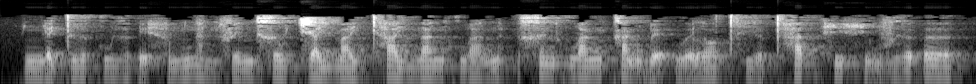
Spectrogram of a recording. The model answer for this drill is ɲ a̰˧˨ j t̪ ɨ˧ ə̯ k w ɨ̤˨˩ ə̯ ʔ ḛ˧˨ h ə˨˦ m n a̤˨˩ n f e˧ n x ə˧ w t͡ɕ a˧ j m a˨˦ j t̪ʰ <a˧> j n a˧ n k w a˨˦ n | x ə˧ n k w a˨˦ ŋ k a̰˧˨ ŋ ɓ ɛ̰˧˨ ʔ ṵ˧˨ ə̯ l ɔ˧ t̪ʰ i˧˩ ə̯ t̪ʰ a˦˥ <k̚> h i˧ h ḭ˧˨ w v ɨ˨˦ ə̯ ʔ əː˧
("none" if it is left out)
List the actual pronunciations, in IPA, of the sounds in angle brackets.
a˧, t̚

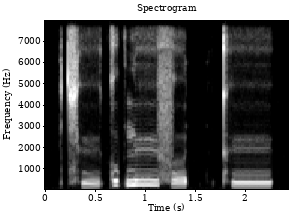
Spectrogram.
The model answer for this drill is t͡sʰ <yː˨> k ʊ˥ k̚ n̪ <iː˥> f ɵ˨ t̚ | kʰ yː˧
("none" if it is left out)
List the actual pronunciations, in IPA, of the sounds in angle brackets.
yː˨˩, yː˥

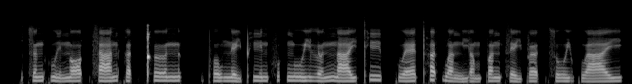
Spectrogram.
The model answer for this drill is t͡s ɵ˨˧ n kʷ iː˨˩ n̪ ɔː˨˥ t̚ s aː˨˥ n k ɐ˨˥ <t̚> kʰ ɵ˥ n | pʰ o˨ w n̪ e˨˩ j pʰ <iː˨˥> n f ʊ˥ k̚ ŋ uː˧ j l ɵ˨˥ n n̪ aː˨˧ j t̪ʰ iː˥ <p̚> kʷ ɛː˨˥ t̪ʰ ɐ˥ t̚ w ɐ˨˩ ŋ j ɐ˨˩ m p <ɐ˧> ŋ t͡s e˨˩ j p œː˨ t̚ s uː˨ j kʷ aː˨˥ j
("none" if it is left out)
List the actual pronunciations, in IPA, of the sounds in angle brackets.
t̚, iː˧, p̚, ɐ˧

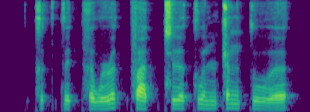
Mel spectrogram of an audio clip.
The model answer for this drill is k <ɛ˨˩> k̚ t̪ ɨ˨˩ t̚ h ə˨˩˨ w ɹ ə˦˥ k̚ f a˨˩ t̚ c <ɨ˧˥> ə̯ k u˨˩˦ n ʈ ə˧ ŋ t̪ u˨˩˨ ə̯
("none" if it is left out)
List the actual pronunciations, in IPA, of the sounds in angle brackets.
ə˨˩, ɨ˨˩˦

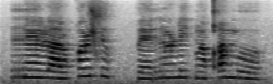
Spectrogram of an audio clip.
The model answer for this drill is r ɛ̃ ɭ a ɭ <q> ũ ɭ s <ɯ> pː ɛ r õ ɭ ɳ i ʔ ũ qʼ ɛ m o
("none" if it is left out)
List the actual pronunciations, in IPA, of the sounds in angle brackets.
q, ɯ

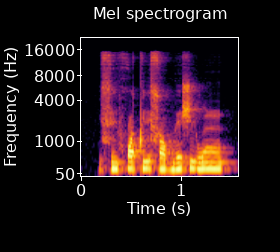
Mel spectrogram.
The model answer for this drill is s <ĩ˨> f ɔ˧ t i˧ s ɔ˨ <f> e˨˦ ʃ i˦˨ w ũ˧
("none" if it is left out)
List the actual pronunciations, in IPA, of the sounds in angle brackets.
i˨, b

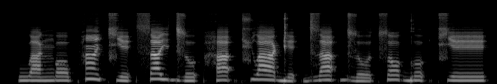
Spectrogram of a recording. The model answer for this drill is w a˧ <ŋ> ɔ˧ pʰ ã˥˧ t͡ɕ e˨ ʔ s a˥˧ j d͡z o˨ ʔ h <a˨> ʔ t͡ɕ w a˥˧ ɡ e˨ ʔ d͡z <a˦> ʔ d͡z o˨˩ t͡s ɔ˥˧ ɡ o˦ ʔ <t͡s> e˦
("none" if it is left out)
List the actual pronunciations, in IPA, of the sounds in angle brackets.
ŋ, a˦, a˦, t͡ɕ

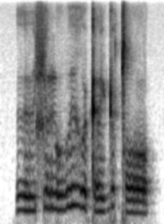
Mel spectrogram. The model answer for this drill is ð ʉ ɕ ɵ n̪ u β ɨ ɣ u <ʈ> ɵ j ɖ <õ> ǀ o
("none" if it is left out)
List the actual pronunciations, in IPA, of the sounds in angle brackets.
ʈ, o

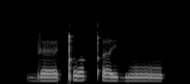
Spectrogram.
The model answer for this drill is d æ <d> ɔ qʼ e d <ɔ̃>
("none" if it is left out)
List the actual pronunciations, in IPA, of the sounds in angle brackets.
ǃ, ɔ̃

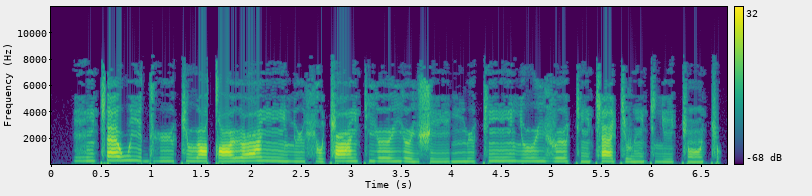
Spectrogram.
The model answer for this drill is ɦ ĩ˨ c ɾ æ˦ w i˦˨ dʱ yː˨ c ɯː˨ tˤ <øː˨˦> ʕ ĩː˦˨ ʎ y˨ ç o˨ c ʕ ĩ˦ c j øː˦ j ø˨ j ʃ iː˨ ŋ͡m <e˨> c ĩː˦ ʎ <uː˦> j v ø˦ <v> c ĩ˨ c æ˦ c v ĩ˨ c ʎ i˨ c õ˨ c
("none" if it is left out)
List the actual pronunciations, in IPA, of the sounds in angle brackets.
øː˨˦, y˨, ɯː˦, none

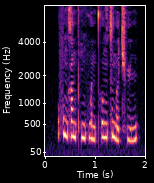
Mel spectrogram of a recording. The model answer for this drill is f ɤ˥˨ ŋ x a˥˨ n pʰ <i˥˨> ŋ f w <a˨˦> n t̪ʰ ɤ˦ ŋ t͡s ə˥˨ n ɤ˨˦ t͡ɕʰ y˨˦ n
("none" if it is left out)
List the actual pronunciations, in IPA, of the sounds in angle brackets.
i˨˦, ə˨˦

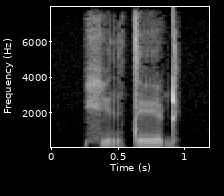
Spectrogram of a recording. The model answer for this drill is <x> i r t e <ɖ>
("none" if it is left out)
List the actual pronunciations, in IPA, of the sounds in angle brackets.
x, ɖ

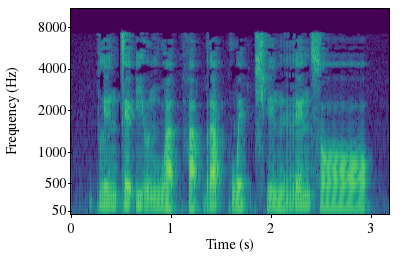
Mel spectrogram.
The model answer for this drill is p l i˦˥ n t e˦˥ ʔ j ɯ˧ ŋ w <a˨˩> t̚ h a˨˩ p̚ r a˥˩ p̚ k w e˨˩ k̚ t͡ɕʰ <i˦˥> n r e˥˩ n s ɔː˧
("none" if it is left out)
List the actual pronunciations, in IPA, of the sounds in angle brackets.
a˨˩, i˨˩

